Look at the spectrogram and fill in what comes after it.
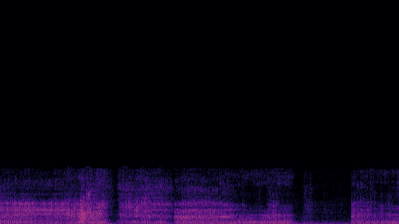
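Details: Deep, continuous growling from a Staffordshire Terrier, German shepherd and poodle mix at tug of war, one rolling rumble that dips briefly before ending.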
